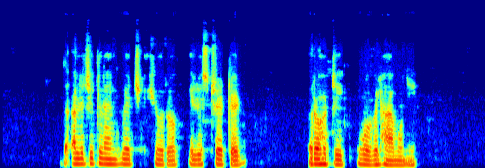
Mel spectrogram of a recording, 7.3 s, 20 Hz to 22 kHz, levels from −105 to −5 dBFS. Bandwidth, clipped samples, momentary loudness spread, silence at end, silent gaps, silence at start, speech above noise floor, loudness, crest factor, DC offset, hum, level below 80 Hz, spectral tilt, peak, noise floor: 7.4 kHz; under 0.1%; 8 LU; 1.05 s; none; 0.95 s; 64 dB; -22 LUFS; 20 dB; under 0.1%; none; -68 dBFS; -7 dB/octave; -4 dBFS; -85 dBFS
